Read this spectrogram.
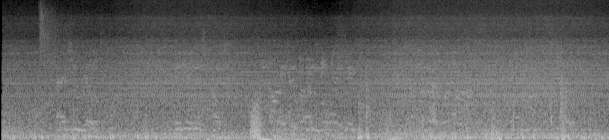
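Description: A deep engine rumbles steadily.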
